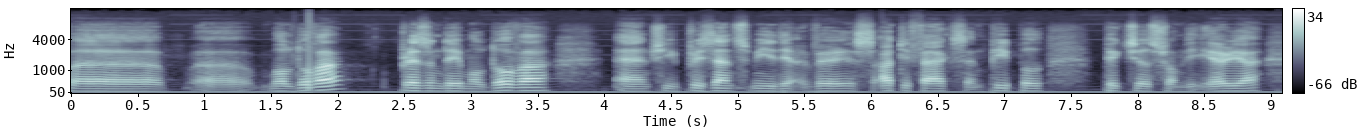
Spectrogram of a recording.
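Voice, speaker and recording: An older man from Romania giving a slide-show lecture about his travels, pausing often with fillers and restarting his sentences. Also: lowish voice, dry recording. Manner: halting, many filler sounds and restarts. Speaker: presenter of a travel talk.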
